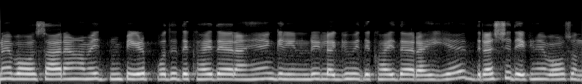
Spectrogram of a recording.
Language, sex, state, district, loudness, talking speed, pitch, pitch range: Hindi, female, Madhya Pradesh, Dhar, -14 LUFS, 225 wpm, 245 Hz, 235-250 Hz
